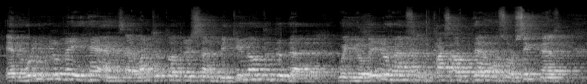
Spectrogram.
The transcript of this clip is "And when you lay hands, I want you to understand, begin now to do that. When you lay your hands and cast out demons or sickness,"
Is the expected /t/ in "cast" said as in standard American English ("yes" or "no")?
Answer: no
